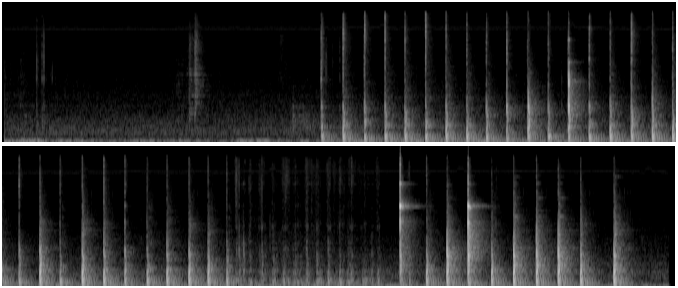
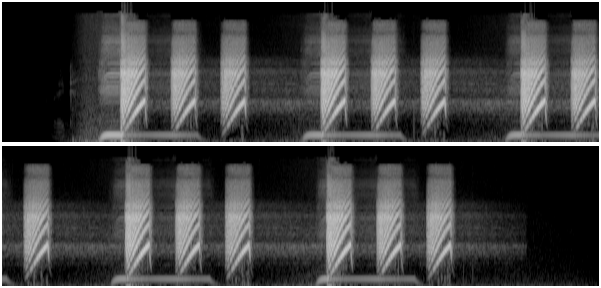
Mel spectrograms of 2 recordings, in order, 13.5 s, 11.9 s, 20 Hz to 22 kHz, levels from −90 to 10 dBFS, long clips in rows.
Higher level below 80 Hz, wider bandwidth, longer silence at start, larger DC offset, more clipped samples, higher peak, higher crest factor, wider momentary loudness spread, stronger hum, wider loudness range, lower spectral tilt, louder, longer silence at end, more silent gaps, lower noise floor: first, -50 dBFS vs -56 dBFS; about the same, 16.5 kHz vs 17 kHz; second, 0.05 s vs 1 s; neither; neither; about the same, 0 dBFS vs 0 dBFS; first, 32 dB vs 18 dB; first, 23 LU vs 7 LU; neither; first, 16 LU vs 2 LU; first, -4 dB/octave vs 0.5 dB/octave; second, -28 LUFS vs -13 LUFS; second, 0.5 s vs 1.45 s; neither; second, -57 dBFS vs -87 dBFS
